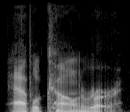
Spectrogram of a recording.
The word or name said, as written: apple corer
